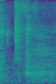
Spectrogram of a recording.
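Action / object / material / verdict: shake / air rifle hammer, metal / metal / loose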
